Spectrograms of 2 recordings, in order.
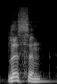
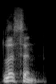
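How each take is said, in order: Both takes have the same delivery.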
